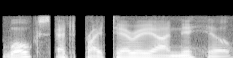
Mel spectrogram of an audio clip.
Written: vox et praeterea nihil

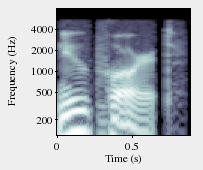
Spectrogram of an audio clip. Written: Nieuport

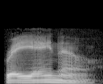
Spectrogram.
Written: chile relleno

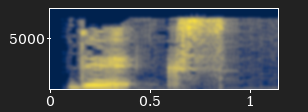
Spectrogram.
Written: diks

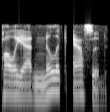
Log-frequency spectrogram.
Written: polyadenylic acid

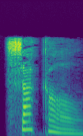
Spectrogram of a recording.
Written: suckle

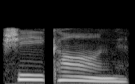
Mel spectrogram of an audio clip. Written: Sikang

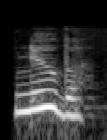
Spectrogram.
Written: nuba

